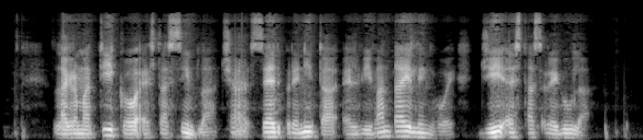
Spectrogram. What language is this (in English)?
Esperanto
